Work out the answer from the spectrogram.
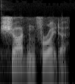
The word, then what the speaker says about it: Schadenfreude: Schadenfreude. Schadenfreude. So, you said Schadenfreude, very close, right? Yeah, I got the the A off a little bit, and I didn't get the separate syllable on the last E.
